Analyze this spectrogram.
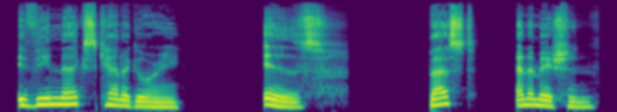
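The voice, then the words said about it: Imitates an awards show announcer. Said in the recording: “Was that a good impression of the lady from the Oscars? ... That was good.”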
